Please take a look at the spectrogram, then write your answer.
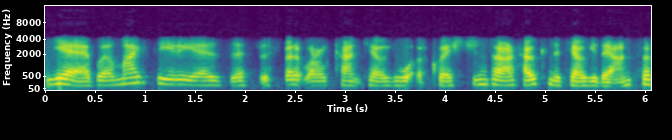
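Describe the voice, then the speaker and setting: Woman with a Scottish accent and a very deep, low pitch, barely pausing at all. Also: ordinary pitch variation, moderate pace. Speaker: psychic medium. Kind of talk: radio interview.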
